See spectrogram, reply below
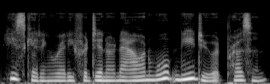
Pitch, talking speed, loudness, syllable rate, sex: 195 Hz, 265 wpm, -16 LUFS, 6.1 syllables/s, female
